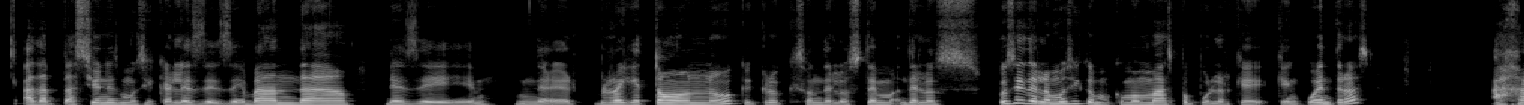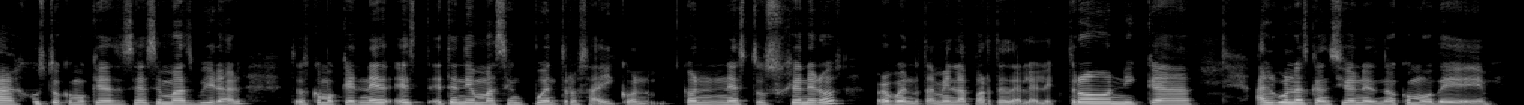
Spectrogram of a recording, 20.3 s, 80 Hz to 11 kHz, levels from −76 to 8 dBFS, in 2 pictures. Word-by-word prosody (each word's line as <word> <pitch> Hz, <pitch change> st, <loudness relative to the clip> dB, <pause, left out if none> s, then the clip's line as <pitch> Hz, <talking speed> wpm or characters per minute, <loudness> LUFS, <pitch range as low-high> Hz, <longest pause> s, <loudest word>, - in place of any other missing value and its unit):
adaptaciones 185 Hz, +2 st, +1 dB
musicales 175 Hz, -1 st, -2 dB
desde 155 Hz, +1 st, -2 dB
banda, 190 Hz, 0 st, +4 dB, 0.2 s
desde 155 Hz, -2 st, -2 dB
der 165 Hz, -7 st, -3 dB
reggaetón, 195 Hz, +1 st, +4 dB
¿no? 270 Hz, +9 st, +1 dB
Que 200 Hz, -, -9 dB
creo 190 Hz, -1 st, -4 dB
que -, -, -18 dB
son 185 Hz, -, -4 dB
de 180 Hz, -, -2 dB
los 170 Hz, +1 st, -4 dB
tema 185 Hz, -, 0 dB
de 195 Hz, 0 st, 0 dB
los, 180 Hz, -1 st, -5 dB
pues, 250 Hz, -, +1 dB
sí, 325 Hz, -, +5 dB
de 265 Hz, -3 st, +5 dB
la 220 Hz, -, +5 dB
música 235 Hz, 0 st, +1 dB
como 180 Hz, 0 st, 0 dB
más 190 Hz, +1 st, +3 dB
popular 175 Hz, -6 st, -5 dB
que 180 Hz, -1 st, -3 dB
que 160 Hz, -, -4 dB
encuentras. 210 Hz, -, +1 dB, 0.8 s
Ajá, 200 Hz, -1 st, +3 dB
justo 225 Hz, -3 st, -4 dB
como 180 Hz, -1 st, -4 dB
que 185 Hz, -1 st, 0 dB
se 195 Hz, +1 st, -2 dB
hace 195 Hz, +3 st, -2 dB
más 195 Hz, -3 st, +2 dB
viral. 180 Hz, -2 st, +1 dB, 0.3 s
Entonces, -, -, -6 dB
como 190 Hz, -1 st, -1 dB
que 180 Hz, -1 st, +1 dB
ne 200 Hz, +4 st, +3 dB
es 205 Hz, 0 st, 0 dB
he -, -, -4 dB
tenido 210 Hz, -3 st, +1 dB
más 190 Hz, 0 st, -1 dB
encuentros 185 Hz, -1 st, -3 dB
ahí 155 Hz, -, -2 dB
con 270 Hz, -, -5 dB
con 180 Hz, -2 st, 0 dB
estos 190 Hz, 0 st, -2 dB
géneros, 210 Hz, +7 st, +2 dB, 0.2 s
pero, -, -, +2 dB
bueno, 175 Hz, -3 st, +1 dB
también 175 Hz, +1 st, -1 dB
la 175 Hz, -, 0 dB
parte -, -, -2 dB
de -, -, -1 dB
la -, -, -3 dB
electrónica, 215 Hz, -4 st, +2 dB, 0.4 s
algunas 210 Hz, +1 st, +4 dB
canciones, 180 Hz, -1 st, 0 dB
¿no?, 175 Hz, +3 st, -2 dB
como 185 Hz, -5 st, -1 dB
de 155 Hz, -2 st, -2 dB
190 Hz, 185 wpm, -23 LUFS, 180-200 Hz, 0.8 s, sí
